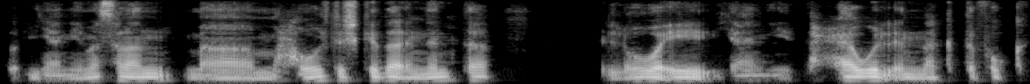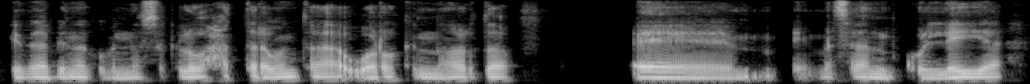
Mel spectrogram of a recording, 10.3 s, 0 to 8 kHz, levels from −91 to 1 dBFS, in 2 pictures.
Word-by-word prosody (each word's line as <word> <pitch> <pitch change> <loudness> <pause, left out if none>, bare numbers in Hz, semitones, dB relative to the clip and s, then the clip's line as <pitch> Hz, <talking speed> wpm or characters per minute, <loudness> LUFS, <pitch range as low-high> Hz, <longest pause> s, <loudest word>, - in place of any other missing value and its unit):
يعني 75 -1 -7
مثلًا 90 0 +2
ما 75 -1 -2
ما 75 0 -6
حاولتش 90 +3 +1
كده 95 0 +2
إن 80 +1 -1
أنت 95 +1 -2 0.6
اللي 75 +1 -6
هو 90 +1 +4
إيه، 85 -3 +2
يعني 75 +1 -11
تحاول 95 0 +3
إنّك 75 -1 -3
تفُك - - -8
كده 85 0 +2
بينك 85 +1 -1
وبين 75 - -4
نَفْسك 80 +1 -3
اللي 85 0 +3
هو - - +1
حتّي - - -2
لو 85 0 +3
أنت 90 0 +1
وراك 90 - 0
النهاردة 85 +1 0 0.7
آمم، 75 -1 +2
آآ، - - -9
مثلًا 85 -4 +1
كُلّية 85 +3 +2
85 Hz, 175 wpm, -25 LUFS, 75-90 Hz, 0.7 s, هو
